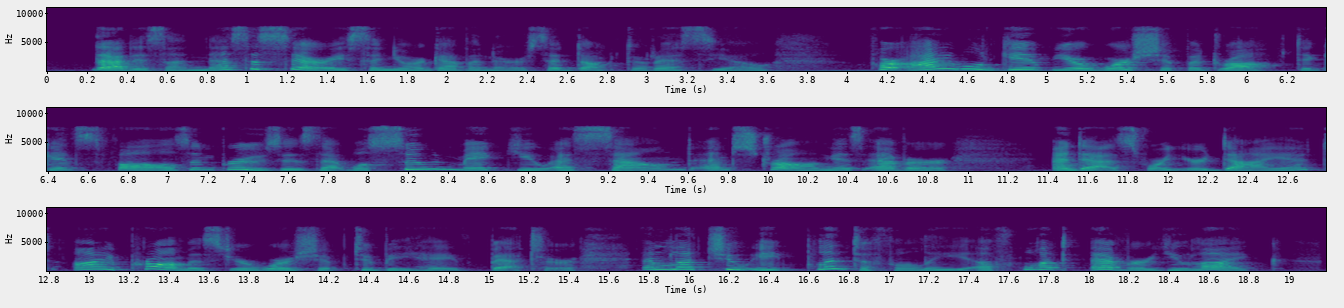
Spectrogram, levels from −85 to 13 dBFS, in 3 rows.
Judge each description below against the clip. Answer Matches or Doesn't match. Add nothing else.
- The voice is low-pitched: Doesn't match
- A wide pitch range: Matches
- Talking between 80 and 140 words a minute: Doesn't match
